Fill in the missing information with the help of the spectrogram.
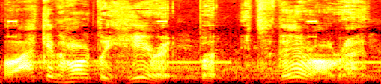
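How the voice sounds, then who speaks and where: A man's voice: on the low side, sing-song, fairly quick, pushed and bright, faint music behind, low-quality recording. An actor playing an anxious, frightened father flying a small plane, speaking hesitantly and with strain in old-time radio drama style. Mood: unsure, faltering.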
